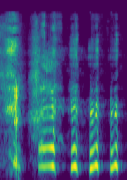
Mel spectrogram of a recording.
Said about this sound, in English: You don't think that I can tell the difference between a real sneeze and a fake sneeze?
